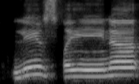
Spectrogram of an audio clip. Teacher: صاد کو موٹا کر کے پڑھنا ہے، اور صاد کو ایک الف کی مقدار کھینچ کے پڑھنا ہے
